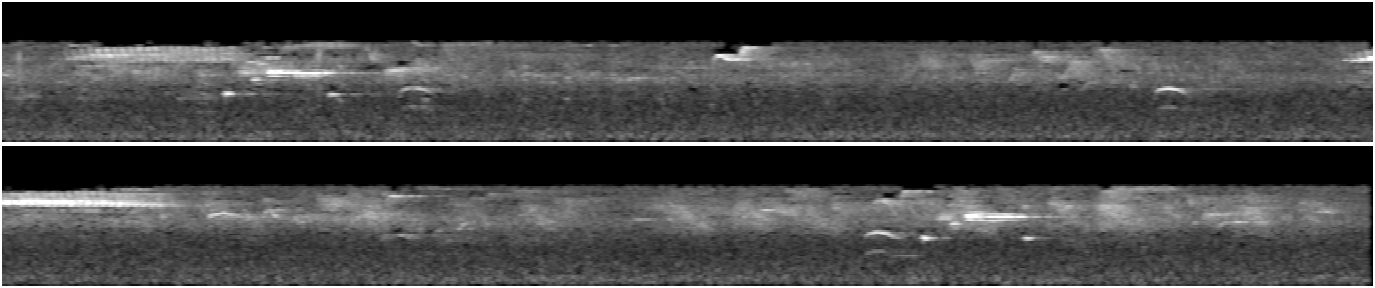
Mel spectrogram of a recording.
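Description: Several birds chirping and singing in short, high calls over a steady hiss, with louder bursts of chirping about two seconds in, about ten seconds in and near the end.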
